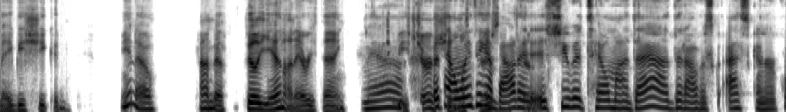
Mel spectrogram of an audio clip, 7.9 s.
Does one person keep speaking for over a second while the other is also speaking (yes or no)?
yes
